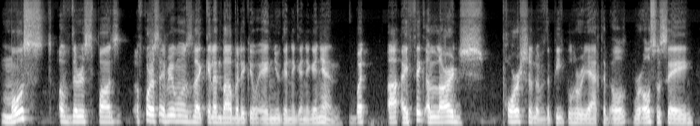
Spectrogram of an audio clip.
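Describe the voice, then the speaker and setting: An older man with a Filipino accent, a podcast guest talking in a deadpan way and mixing English with Tagalog in casual chat on a video call. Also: mid-range voice, fairly quick, few pauses, no room sound. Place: home room on a video call.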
